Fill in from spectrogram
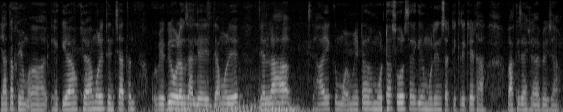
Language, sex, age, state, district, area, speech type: Marathi, male, 18-30, Maharashtra, Ratnagiri, rural, spontaneous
